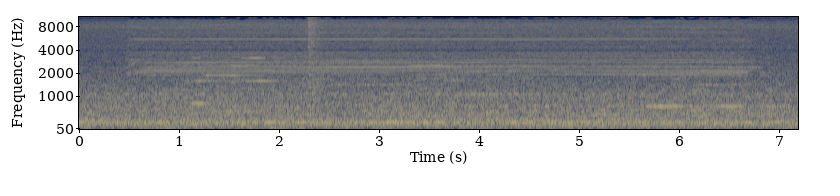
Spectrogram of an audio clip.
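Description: N700S Shinkansen train humming at the platform, with a steady high-pitched whine of several tones that starts about half a second in and stops about half a second before the end.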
